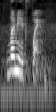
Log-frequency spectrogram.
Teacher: Let me is pronounced as lemmy, lemmy.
